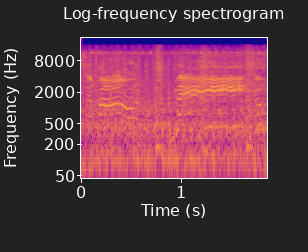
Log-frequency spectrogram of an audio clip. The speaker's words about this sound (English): Then you need this. Hanging out the side of a chopper, looking down on rice paddies.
